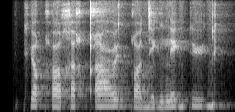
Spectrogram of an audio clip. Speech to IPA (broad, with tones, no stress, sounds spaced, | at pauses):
kʰ y˧ qʰ u˨ χ ə˧ χ qʼ e˦ ʕ y˦ ɡ q u˨ d e˧ ɡ n e˦ ɡ k y˦ ɡ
